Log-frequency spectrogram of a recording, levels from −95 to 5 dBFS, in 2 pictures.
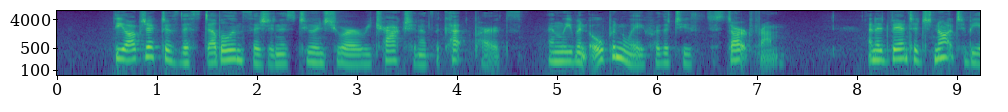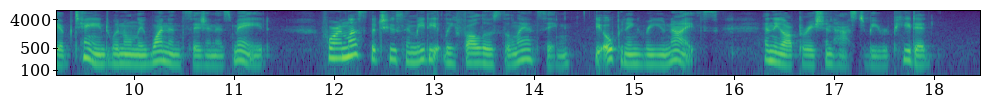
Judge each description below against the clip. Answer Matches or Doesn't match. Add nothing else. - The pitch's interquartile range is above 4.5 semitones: Matches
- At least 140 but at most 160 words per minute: Doesn't match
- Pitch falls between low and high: Matches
